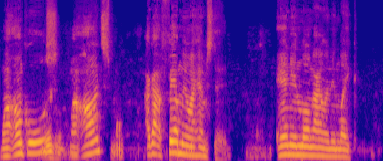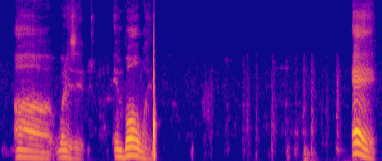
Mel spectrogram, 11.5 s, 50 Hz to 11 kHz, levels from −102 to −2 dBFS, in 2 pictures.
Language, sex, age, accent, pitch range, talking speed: English, male, 20-39, American, 180-270 Hz, 115 wpm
